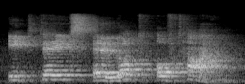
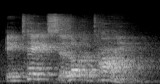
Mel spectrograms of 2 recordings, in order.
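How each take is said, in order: First: The small words have full, unreduced vowels. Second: The small words are reduced to schwa. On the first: The speaker calls it wrong. "The wrong pronunciation" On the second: The speaker calls it right.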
